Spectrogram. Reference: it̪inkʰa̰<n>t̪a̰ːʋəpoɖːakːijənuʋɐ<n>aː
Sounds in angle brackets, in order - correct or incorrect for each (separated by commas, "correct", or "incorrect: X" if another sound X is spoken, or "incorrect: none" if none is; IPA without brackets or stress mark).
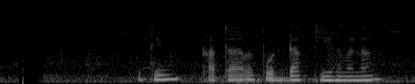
incorrect: none, correct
